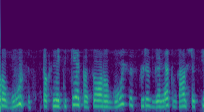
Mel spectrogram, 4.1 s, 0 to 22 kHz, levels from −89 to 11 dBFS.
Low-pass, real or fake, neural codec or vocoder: 3.6 kHz; fake; codec, 44.1 kHz, 3.4 kbps, Pupu-Codec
